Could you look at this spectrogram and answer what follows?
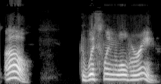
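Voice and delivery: high-pitched imitation of Dad blurting it out; sudden recollection. Dad suddenly recalls the whistle's name, high-pitched exclamation. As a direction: voice Dad's out-of-nowhere realization, pitched high.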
